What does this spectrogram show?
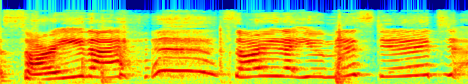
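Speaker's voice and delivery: high, drawn-out sorry breaking into a laugh; teasing singsong sorry with laughter; playful laughing apology. Real, not acted. Playful apology to late viewers.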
